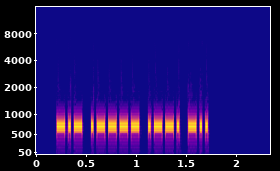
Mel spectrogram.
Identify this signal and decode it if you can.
Morse code, heard as a keyed tone, about 39 wpm, 700 Hz. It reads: K1PD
